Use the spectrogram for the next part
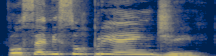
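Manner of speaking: "Você me surpreende" drawn out slowly as an exclamation; slow, emphatic exclamation on "surpreende"; exclamative intonation. Shown as a demonstration. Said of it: "olha a entonação".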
